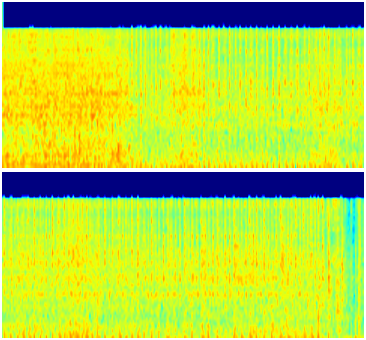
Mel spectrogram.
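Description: A small single ticks over at a quick, steady, even beat with no knocks or misses; the engine idles cleanly.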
